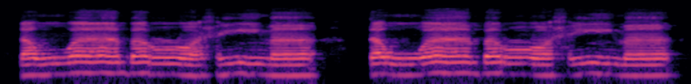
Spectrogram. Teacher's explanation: Tapi bila masuk pada huruf kedua, bunyi nun itu atau bunyi n, ban, bin, bun tu bunyi nun ke bunyi n ke dah tak dengar langsung. Dia terus masuk pada ra. Masukkan bila gunnah tanpa dengung langsung. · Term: idgham bila gunnah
